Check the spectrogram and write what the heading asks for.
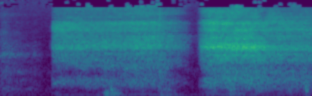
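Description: Two long, forceful breathy exhales, each a broad hissing rush of air after a brief pause, the second louder and harsher than the first, with no talking.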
